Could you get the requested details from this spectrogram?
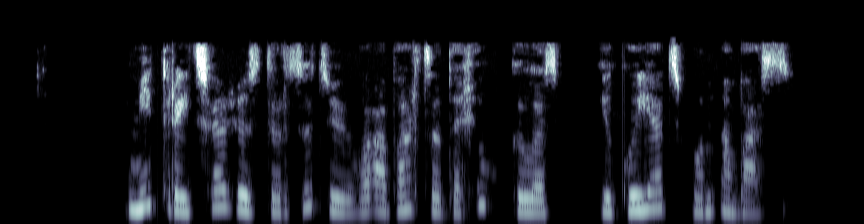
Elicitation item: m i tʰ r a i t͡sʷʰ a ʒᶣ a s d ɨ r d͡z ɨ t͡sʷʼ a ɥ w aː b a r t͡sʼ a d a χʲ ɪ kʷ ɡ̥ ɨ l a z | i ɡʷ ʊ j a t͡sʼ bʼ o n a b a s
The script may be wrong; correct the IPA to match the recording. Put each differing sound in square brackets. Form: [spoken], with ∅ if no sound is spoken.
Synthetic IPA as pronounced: m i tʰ r a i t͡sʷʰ a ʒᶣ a [z] d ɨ r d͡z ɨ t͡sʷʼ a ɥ w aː b a r t͡sʼ a d a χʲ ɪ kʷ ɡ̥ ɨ l a z | i ɡʷ ʊ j a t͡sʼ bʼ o n a b a s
